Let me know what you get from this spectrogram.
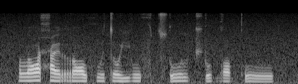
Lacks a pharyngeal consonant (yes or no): no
